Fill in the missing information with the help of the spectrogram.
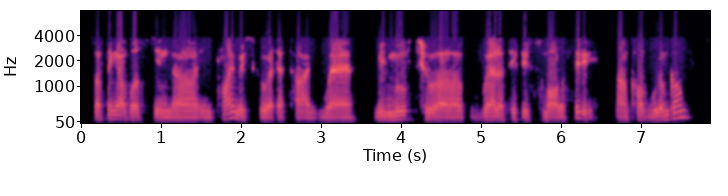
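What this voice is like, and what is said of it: Hong Kong accent. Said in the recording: “I was born in Hong Kong, as some of you could tell from the accent.”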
